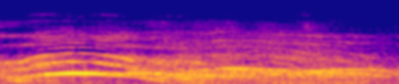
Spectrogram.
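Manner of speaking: squealed high ooh to lead the crowd; a high, delighted crowd ooh. Shown as a demonstration. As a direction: show the crowd the ooh they should give. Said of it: "Everyone go".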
